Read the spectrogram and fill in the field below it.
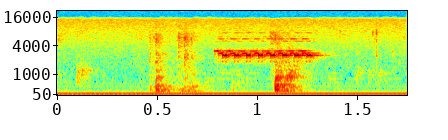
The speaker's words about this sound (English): Oh, we're having a caller.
